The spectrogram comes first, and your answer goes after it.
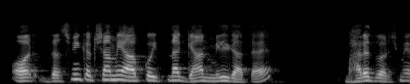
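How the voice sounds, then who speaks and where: A man with a Punjabi accent against a quiet background. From northern India, Punjabi-speaking. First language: Punjabi (speaking Hindi). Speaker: panel speaker. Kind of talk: panel discussion. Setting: auditorium, online broadcast.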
